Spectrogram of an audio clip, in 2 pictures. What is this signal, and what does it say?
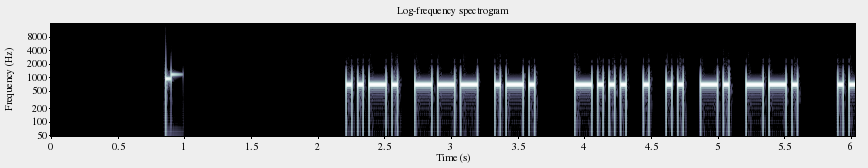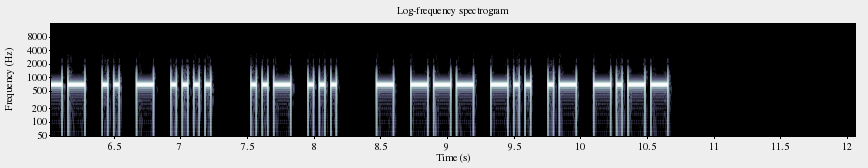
Morse code, heard as a keyed tone, about 28 wpm, 700 Hz. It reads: FOR BEING WITH US TODAY
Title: Sets of 5 Words Encore2 28wpm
